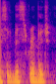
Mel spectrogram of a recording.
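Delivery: plain reading voice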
